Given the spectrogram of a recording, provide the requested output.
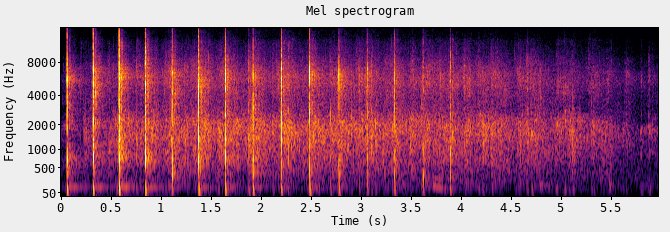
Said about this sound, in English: I need to give you an applause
